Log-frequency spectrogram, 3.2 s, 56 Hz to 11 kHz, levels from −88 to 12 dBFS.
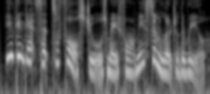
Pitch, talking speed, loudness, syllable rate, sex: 265 Hz, 265 wpm, -17 LUFS, 6.2 syllables/s, female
